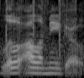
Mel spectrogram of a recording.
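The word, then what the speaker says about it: Little Ala Mhigo: And before you correct me on the pronunciation of Little Alamigo, yes, that is how it's pronounced. Trust me, you'll hear it plenty enough later. Why does it say I'm not growing the right way? Little Alamigo.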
